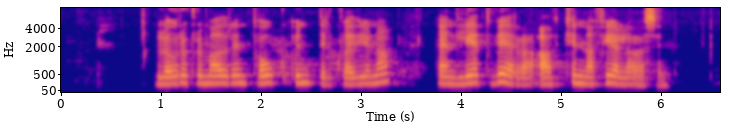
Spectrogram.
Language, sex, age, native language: Icelandic, female, 40-49, Icelandic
